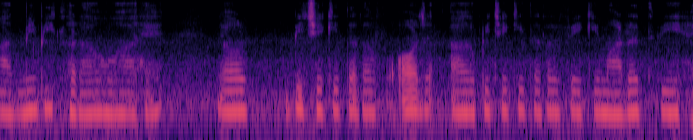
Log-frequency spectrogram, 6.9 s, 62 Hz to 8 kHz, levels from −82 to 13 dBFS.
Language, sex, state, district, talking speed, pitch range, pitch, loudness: Hindi, female, Bihar, Begusarai, 155 wpm, 165-175 Hz, 170 Hz, -35 LUFS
